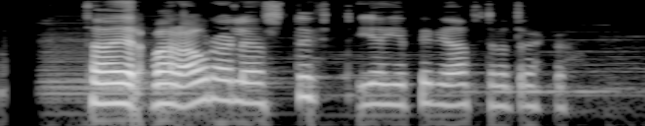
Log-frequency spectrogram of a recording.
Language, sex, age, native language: Icelandic, female, 40-49, Icelandic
